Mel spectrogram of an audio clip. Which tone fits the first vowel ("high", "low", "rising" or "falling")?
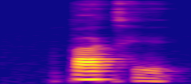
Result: high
